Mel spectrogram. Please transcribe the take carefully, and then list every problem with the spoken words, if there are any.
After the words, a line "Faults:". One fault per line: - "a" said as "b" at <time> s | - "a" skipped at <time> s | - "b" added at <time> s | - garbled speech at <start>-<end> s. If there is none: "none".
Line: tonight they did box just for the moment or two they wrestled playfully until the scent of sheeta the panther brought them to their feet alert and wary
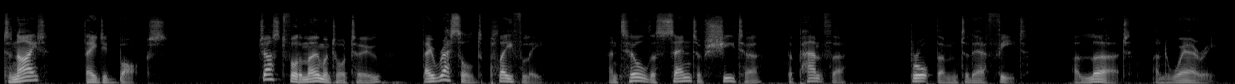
tonight they did box just for the moment or two they wrestled playfully until the scent of sheeta the panther brought them to their feet alert and wary
Faults:
none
